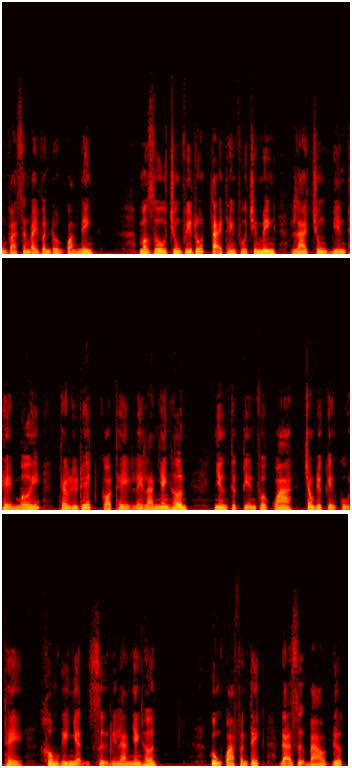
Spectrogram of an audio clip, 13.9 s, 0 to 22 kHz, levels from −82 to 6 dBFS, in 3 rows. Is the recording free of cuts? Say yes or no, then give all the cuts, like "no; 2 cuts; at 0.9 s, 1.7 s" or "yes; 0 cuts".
yes; 0 cuts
